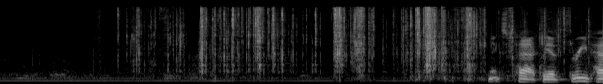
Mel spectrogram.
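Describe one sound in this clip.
A foil wrapper crinkles and tears as it is ripped open.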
